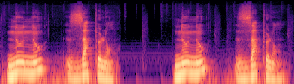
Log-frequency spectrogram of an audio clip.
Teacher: You must create a Z sound, as if the silent S becomes a Z. It should be nous appelons. · So the A sounds like za now. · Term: liaison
